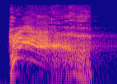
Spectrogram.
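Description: A cartoon character's drawn-out groan that sinks in pitch, lasting about a second and a half.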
